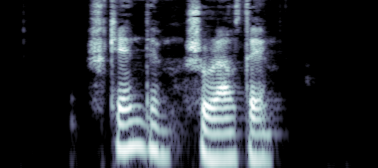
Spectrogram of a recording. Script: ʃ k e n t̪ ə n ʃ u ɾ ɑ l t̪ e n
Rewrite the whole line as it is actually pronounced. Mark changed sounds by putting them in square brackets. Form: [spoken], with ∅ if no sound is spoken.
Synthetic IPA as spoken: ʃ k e n [d̪] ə [m] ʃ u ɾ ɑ l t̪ e [m]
